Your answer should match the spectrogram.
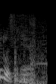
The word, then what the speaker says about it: coelacanth: Well, I didn't mean to, I was trying to get the coelacanth. By the way, there's the correct pronunciation of that fish's name. Some people call them coals, and those are not just like that.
